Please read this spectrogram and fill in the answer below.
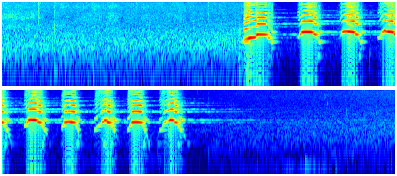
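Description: Elk calling: one short rising squeal, then eight short, sharp, high-pitched calls in quick succession, about three a second, loud and close.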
